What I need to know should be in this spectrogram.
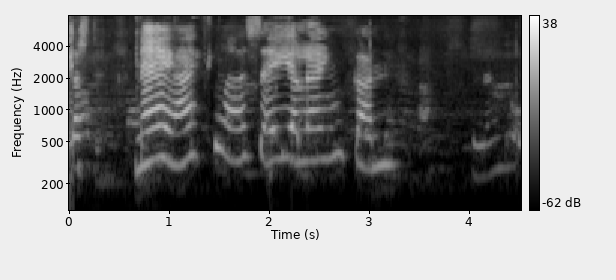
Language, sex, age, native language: Icelandic, female, 10, Icelandic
